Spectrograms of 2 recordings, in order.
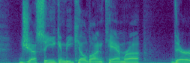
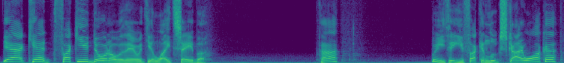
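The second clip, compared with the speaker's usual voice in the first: put-on thick, cocky Boston accent, starting high; put-on Boston street accent; 5 semitones higher than usual. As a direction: heckle like a Boston tough guy. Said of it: "my fucking Boston accent".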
